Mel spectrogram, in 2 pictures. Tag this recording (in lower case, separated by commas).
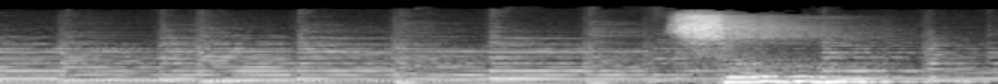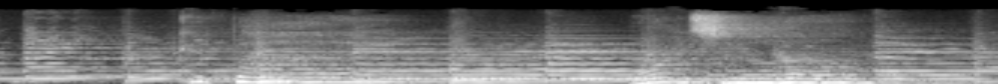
music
